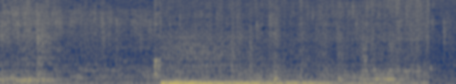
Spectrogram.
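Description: Water poured into a clay pot of Konkani fish curry on the stove, a steady low rushing pour lasting a few seconds, fairly close and moderately loud, with faint voice in the background.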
